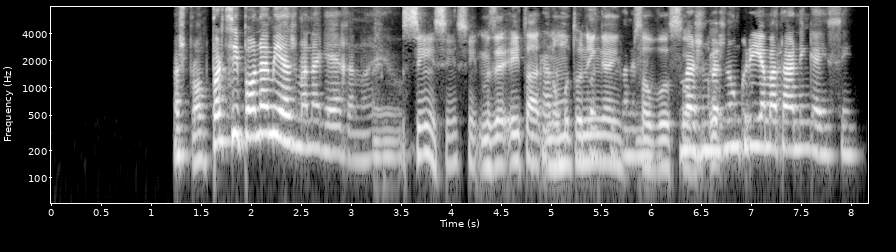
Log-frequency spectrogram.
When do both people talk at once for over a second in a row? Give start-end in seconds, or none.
4.8-6.8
